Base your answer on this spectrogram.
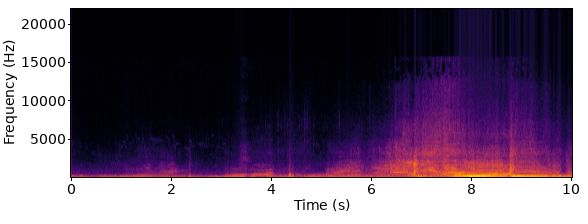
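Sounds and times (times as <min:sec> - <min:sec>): rally car engine at high revs: 0:00.8 - 0:10.0.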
